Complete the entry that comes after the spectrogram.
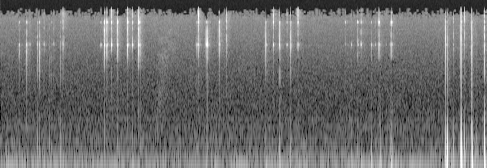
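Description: Long nails tap and click on a small ribbed glass candle holder with a lit candle inside. Quiet, bright clicks come in scattered clusters over a low steady hum, each dying away almost at once. A few louder, sharper taps close out the clip.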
